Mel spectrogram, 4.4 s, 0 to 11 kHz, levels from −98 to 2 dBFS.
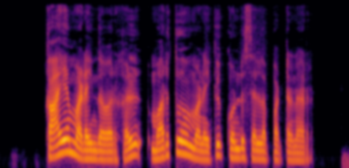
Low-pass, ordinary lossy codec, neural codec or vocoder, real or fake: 9.9 kHz; AAC, 64 kbps; none; real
